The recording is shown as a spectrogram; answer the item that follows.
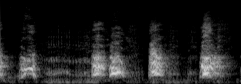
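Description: A dog barking repeatedly, about five short barks in quick succession.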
